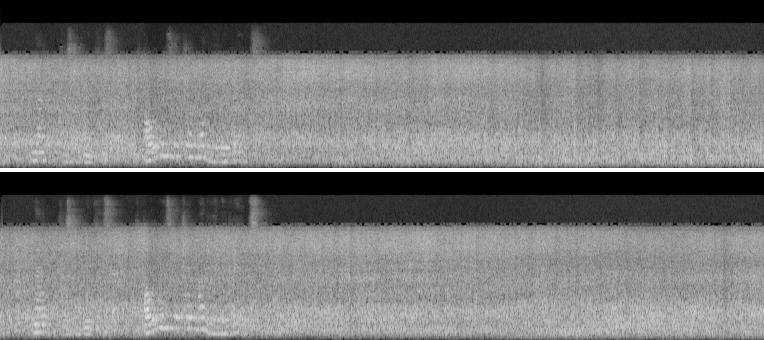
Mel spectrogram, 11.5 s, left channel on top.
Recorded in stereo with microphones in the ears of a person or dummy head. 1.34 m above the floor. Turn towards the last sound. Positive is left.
turn(degrees=-80)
